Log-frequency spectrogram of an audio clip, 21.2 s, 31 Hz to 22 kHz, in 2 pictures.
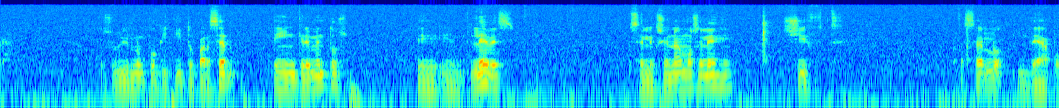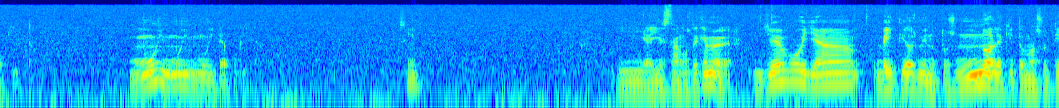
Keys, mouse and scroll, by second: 5.2-9.7 drag, 9.9-16.4 shift+middle drag, 16.4 scroll up 2, 16.5 scroll down 2, 18.1 click, 19.1 click, 19.9-20.4 scroll down 2, 20.4 middle click.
